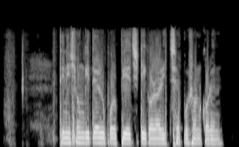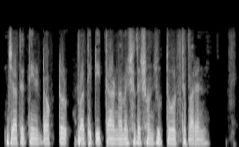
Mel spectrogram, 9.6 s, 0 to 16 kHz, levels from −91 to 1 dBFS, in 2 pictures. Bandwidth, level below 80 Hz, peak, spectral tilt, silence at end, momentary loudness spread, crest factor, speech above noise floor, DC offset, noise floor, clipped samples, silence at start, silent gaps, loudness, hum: 7.8 kHz; -42 dBFS; -2 dBFS; -6 dB/octave; 0.6 s; 7 LU; 14 dB; 30 dB; under 0.1%; -45 dBFS; under 0.1%; 0.15 s; 0.37-0.41 s, 4.67-4.86 s, 5.87-5.94 s; -15 LUFS; none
